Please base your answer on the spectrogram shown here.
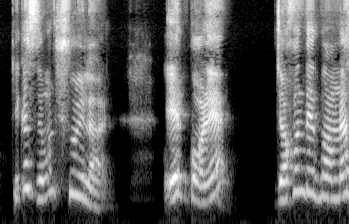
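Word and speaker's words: Schüler: যেমন শুইলার। এরপরে যখন দেখবো আমরা সে হা থাকবে তখন তার উচ্চারণ দুই প্রকারের হতে পারে, একটা হচ্ছে তালবীয়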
